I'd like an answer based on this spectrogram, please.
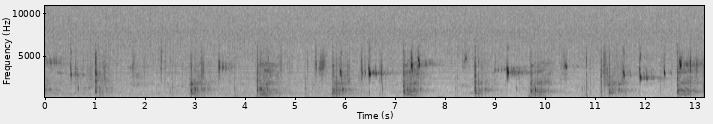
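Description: Tennis rally on a hard court: the ball is struck by rackets and bounces in turn, a sharp knock about every second to second and a half, with short high shoe squeaks between the shots over a murmuring crowd.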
